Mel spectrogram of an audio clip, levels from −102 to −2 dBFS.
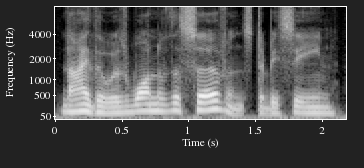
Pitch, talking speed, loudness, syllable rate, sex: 120 Hz, 245 wpm, -17 LUFS, 5.9 syllables/s, male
